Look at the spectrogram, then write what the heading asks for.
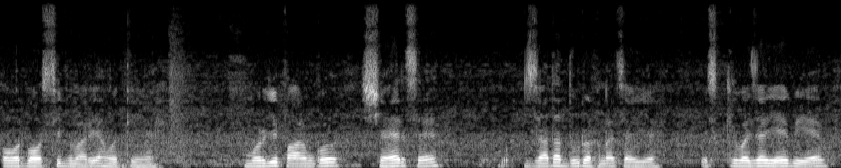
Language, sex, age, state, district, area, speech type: Urdu, male, 30-45, Uttar Pradesh, Muzaffarnagar, urban, spontaneous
